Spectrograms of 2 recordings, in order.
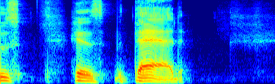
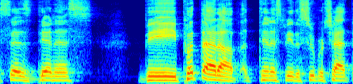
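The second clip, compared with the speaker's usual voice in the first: ordinary talk, nothing marked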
